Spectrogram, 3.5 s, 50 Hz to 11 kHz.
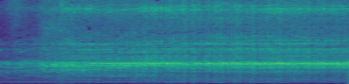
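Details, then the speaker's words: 2005 Polaris Sportsman 500 4x4 ATV with 5,184 miles, running and smoking heavily: a steady high whooshing whir builds and then holds even; the radiator cooling fan has kicked on and runs normally. "the Fan's kicking on you can hear the"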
